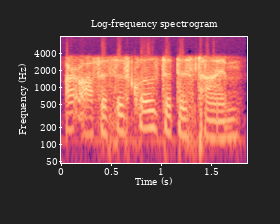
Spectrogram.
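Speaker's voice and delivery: normal talking voice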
